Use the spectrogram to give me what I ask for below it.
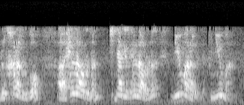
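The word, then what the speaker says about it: πνεῦμα: 그러니까 pneuma인데 푸는 이제 묵음이니까 보통 뉴마라고 그래요.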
